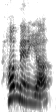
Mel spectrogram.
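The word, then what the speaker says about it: Khamenia: Uh, Nick Hmenia, learned that pronunciation from him going into this upcoming season. The K silent forum.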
